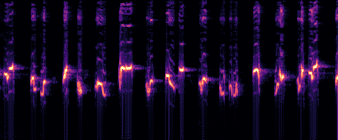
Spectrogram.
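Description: A Yellow-vented Bulbul chatters nonstop, about a dozen bubbly, mid-pitched notes in under four seconds, each rising and falling quickly. No other sounds intrude.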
